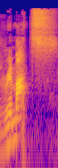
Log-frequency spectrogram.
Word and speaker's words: Rimac: Have you heard Rimac? But it's Rimac. – Actually pronounced Rimac. – Rimac, okay. – It's Croatian.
